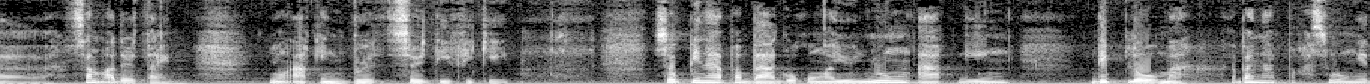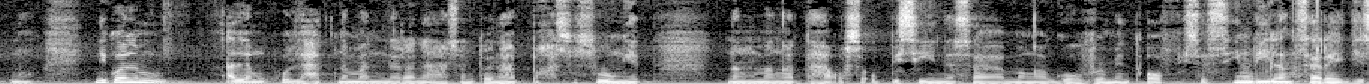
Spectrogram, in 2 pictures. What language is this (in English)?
Filipino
